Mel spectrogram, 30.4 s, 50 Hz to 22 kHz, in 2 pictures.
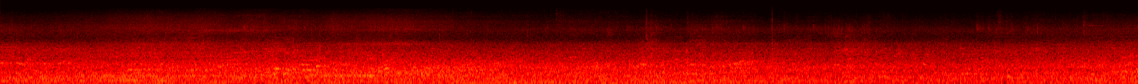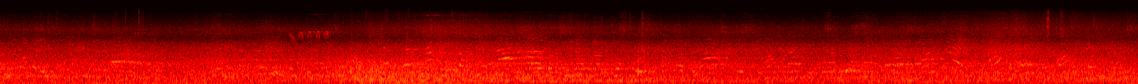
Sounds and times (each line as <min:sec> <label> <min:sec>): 0:00.0 traffic sounds 0:30.3
0:15.0 kids playing 0:23.5
0:24.2 kids playing 0:30.3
